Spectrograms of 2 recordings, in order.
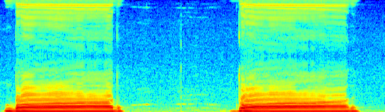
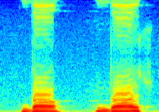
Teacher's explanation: یہ موٹا کر جب کریں گے تو ضاد بن جائے گا، اور جب اس کو باریک پڑھیں گے تو وہ دال بنے گا۔ اس کو اس طریقے سے پڑھیں گے، ضاد، ضاد۔ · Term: ضاد موٹا کر کے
